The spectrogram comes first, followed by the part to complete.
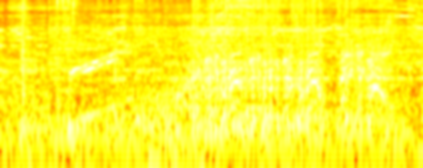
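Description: Pinball machine playing its electronic music and sound effects, with a rising tone about a second in, over general arcade noise.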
